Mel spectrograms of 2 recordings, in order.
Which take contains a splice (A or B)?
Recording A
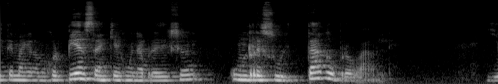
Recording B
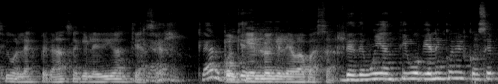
A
